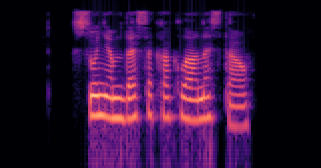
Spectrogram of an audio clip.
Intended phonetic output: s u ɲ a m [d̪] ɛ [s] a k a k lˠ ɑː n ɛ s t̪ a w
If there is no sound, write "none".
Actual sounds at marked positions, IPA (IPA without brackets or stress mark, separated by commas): d̪, s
